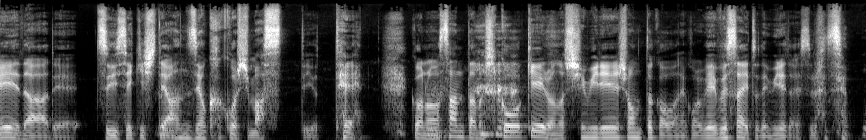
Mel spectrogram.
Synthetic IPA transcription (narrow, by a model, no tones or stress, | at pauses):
e̞ːd̪aːd̪e̞t͡sɨise̞kʲiɕi̥t̪e̞ãnd͡zẽ̞ɰokʰḁkɯoɕimasɨ̥t̪ːe̞̰jɯ̟t̪ʰːe̞ | ko̞no̞sãnt̪ano̞çi̥ko̞ːke̞ːɾo̞no̞ɕimʲiɾe̞ːɕõnt̪o̞kaβane̞ko̞no̞βe̞bɯ̟sait̪o̞d̪e̞mʲiɾe̞t̪a̰ɾʲisɨɾɯ̟̃nd̪esɨjo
